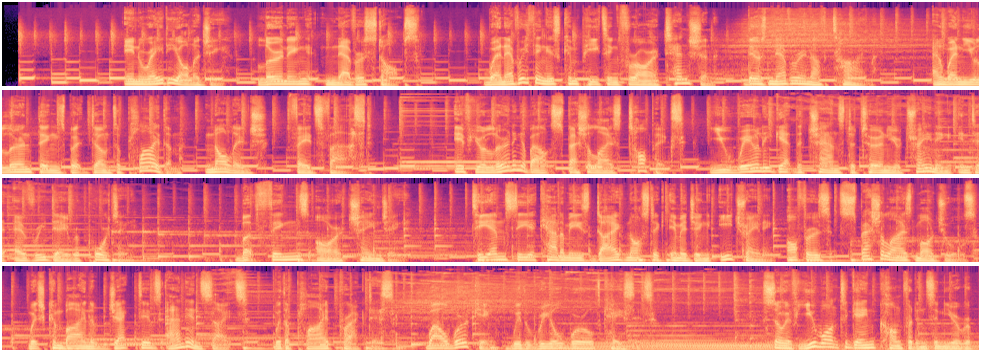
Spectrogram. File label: english international medical narration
